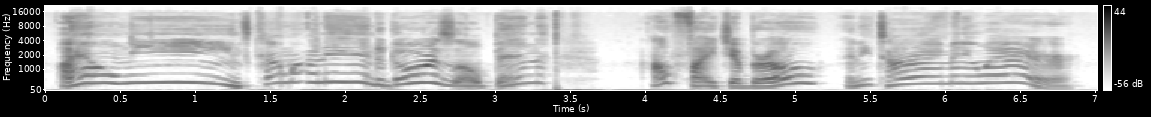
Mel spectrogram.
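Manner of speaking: high-pitched, drawn-out open invitation; taunting challenge. Real, not acted. Vlogger invites his enemy to come fight, taunting. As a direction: dare them, stretching words up high.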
